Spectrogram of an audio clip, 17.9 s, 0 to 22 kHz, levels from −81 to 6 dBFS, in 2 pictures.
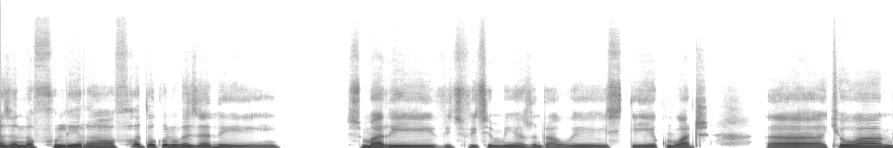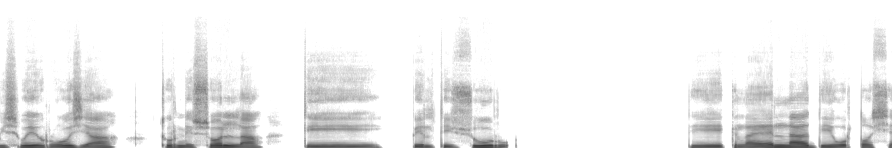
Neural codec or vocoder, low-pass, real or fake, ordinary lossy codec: none; 19.8 kHz; real; none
